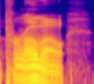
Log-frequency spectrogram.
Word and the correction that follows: Perdomo: uh, Perdomo, excuse me, is not a big name in Major League Baseball.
